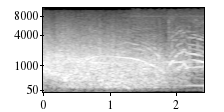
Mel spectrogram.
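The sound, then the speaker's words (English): A lightning bolt spell in a TSR Dungeons and Dragons advertisement: a loud, crackling burst of noise sweeps across a wide band, with rising and falling tonal whines shimmering through it, like a zapping electric blast that slowly trails off. “Use your lightning bolt.”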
